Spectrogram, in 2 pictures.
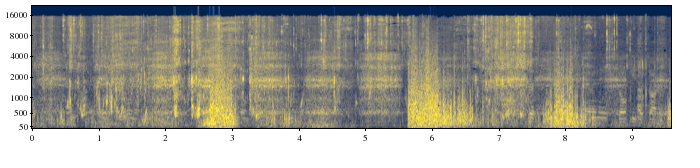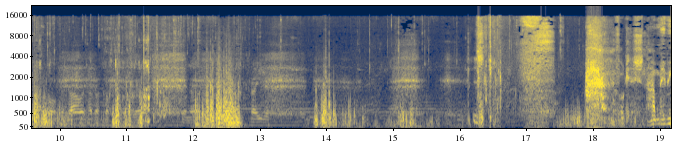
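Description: Water splashing and sloshing around a landing net held in the shallows while a hooked fish is played in, in irregular loud bursts a few seconds apart.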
